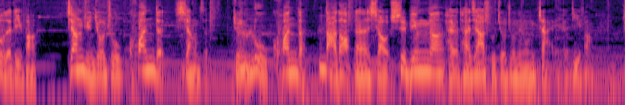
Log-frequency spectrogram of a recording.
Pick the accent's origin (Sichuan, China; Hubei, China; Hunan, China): Sichuan, China; Chengdu; now in Beijing, China; 我来自成都，现在呢在北京读大学，今年十八岁。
